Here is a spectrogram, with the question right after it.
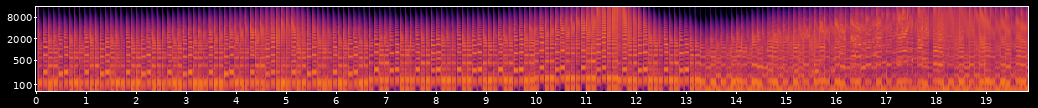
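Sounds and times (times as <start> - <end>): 
alien synth bass line in A minor Dorian: 0.0 - 19.8.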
